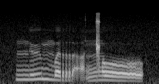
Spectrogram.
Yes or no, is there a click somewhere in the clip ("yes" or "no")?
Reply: yes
